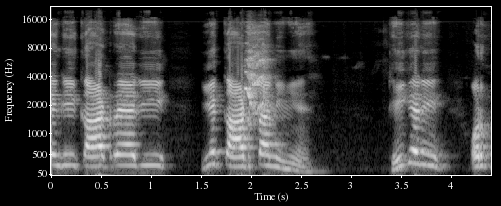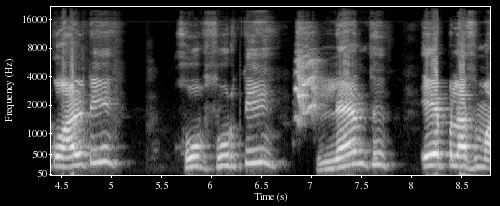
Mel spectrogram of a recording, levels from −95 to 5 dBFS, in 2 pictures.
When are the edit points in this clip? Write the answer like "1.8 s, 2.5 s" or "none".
none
